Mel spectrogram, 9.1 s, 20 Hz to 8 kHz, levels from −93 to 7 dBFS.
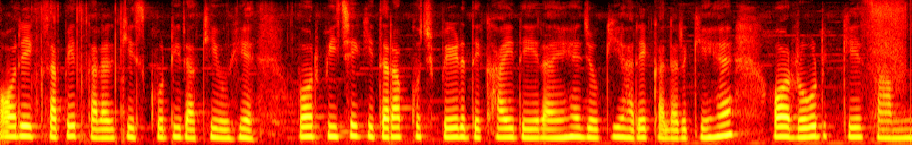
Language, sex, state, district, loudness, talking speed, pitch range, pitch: Hindi, female, Maharashtra, Chandrapur, -18 LUFS, 195 wpm, 180-205 Hz, 190 Hz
